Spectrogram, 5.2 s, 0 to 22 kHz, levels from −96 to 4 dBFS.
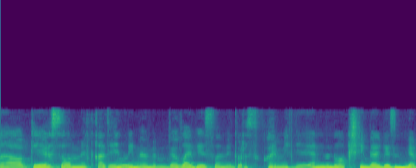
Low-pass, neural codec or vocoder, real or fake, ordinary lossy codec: none; codec, 16 kHz, 1 kbps, FunCodec, trained on LibriTTS, 50 frames a second; fake; none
